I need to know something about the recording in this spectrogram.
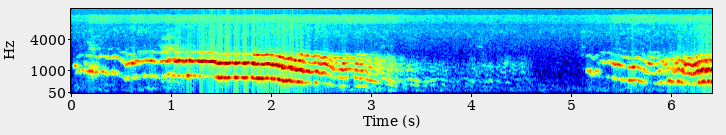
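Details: Blenheim Cavalier King Charles Spaniel puppies from a litter of six, whelped March 7–8, in an indoor home puppy pen during potty training; a long harmonic whine sags slowly in pitch for three seconds, then silence, then a fresh whine rises.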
